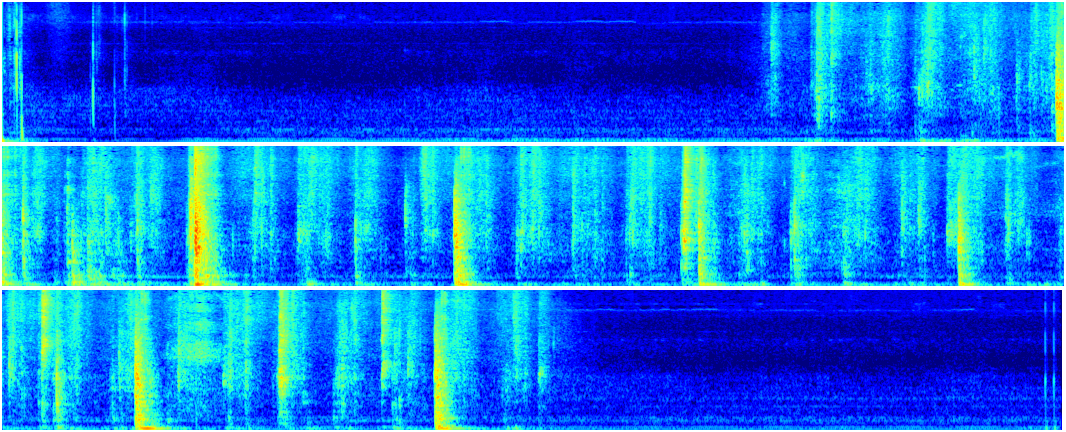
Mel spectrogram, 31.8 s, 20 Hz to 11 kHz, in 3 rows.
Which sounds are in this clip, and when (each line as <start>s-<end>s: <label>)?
7.3s-27.0s: footsteps
10.0s-26.3s: wardrobe or drawer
